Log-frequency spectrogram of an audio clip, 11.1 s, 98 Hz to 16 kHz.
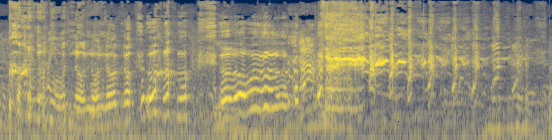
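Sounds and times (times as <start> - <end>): men chuckling and laughing: 5.0 - 11.0.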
